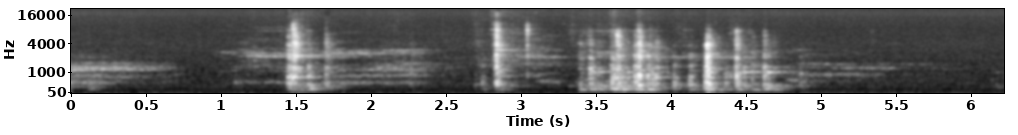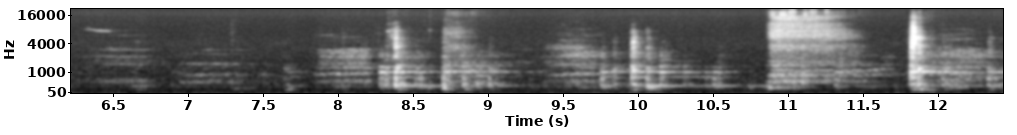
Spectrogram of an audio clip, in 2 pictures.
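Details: Person with cystic fibrosis during a chest workout of bodyweight dips, reporting mucus in the upper lungs and wheezing: several abrupt, harsh, loose, rattly bursts between strained effort noises, a productive cough.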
